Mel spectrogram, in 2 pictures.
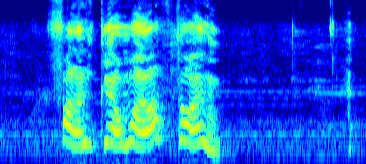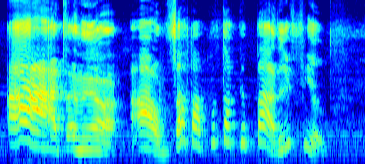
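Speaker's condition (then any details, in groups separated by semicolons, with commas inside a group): Cerebral palsy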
